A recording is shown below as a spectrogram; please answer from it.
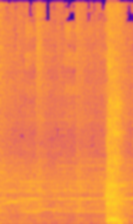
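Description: Small swing band playing steadily. Near the end a man clears his throat once, loudly.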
